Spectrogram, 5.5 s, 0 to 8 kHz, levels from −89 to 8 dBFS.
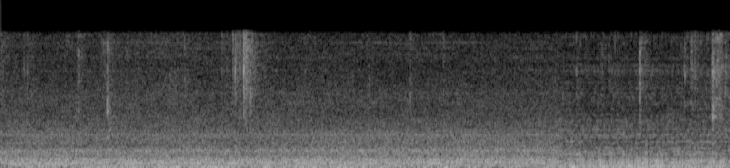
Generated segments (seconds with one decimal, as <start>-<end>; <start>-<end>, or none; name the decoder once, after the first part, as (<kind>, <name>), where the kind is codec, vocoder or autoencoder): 4.2-5.5 (vocoder, HiFi-GAN)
